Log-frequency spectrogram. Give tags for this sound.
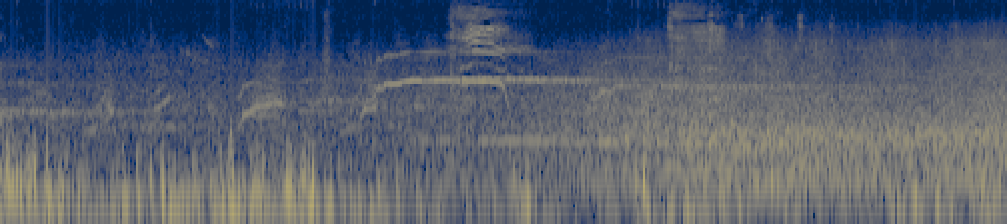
bungy
Bloukrans
bungee

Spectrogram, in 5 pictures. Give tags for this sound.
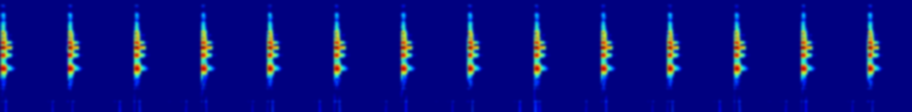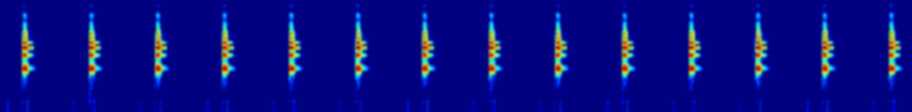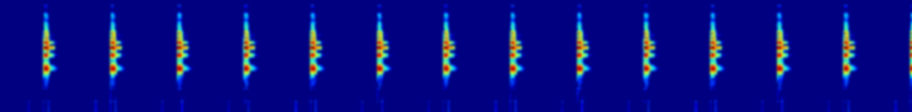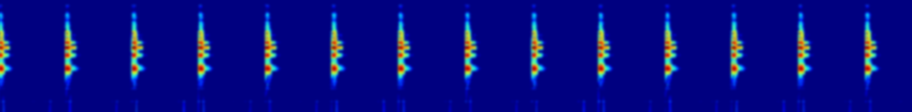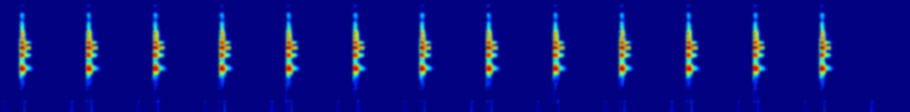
beep
beeping
computer
countdown
digital

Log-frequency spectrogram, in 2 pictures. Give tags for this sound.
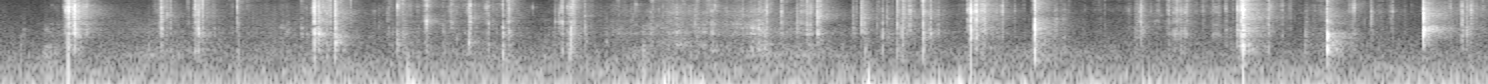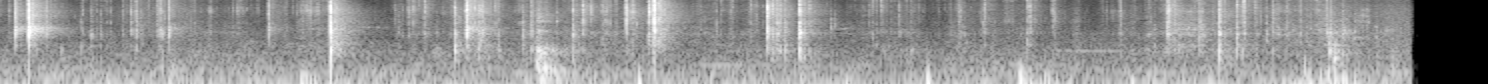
fire
palm-tree
Sparks

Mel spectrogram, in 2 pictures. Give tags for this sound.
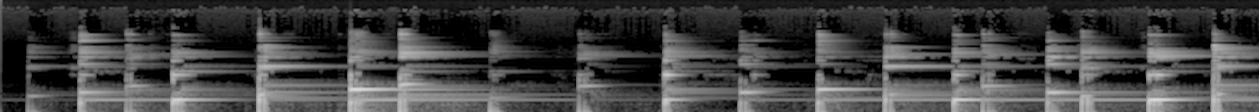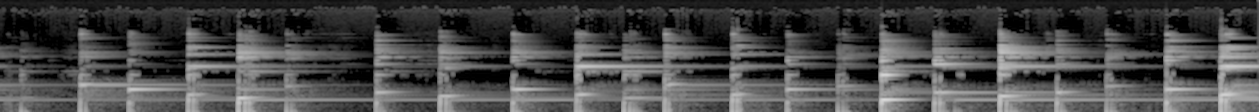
asmr
drum
hit
percussion
rhythm
sticks
toy

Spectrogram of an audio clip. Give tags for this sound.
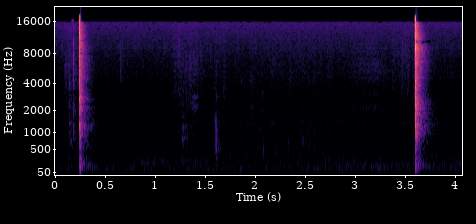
switch
off
flip

